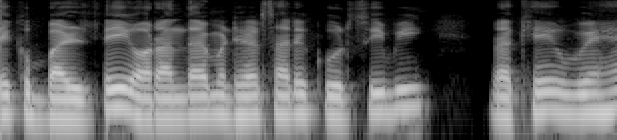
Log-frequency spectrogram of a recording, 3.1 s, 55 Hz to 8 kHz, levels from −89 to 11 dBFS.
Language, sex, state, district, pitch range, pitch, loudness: Hindi, male, Jharkhand, Garhwa, 130-150 Hz, 135 Hz, -16 LUFS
